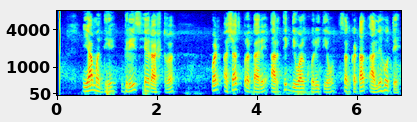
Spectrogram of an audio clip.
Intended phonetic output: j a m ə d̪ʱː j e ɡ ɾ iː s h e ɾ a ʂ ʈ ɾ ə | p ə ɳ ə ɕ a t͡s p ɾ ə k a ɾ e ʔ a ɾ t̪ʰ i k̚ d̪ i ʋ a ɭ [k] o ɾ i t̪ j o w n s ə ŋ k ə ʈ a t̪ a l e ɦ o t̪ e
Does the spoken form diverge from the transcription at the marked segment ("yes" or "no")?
yes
